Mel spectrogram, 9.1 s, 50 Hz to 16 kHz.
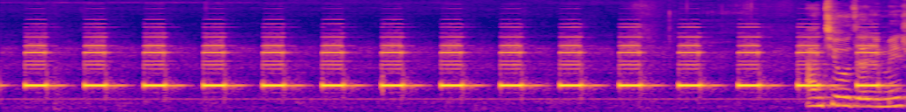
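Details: Portable automated external defibrillator (model RC-AED7000) demonstration: steady electronic beeps at about 100 per minute, then a recorded voice prompt guiding chest compressions during CPR; AED CPR metronome prompts.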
